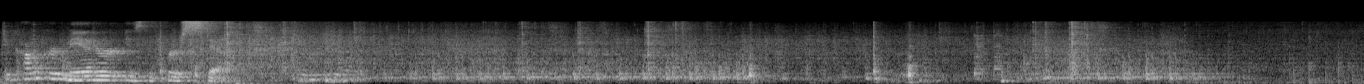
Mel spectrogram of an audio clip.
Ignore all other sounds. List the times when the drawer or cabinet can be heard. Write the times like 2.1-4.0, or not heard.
2.9-3.7, 8.8-10.2.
